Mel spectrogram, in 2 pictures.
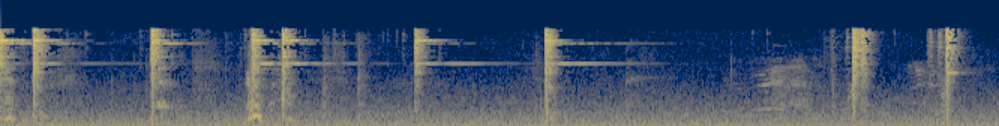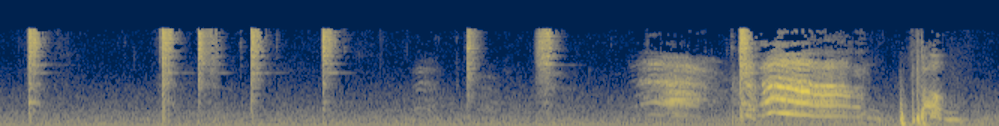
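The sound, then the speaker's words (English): A sword sound effect: around fifteen sharp, ringing metallic clinks of blades striking, spaced irregularly, ending in a rising, wailing swish and a final clang. “sword ratchetness, longest sound effect ever.”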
